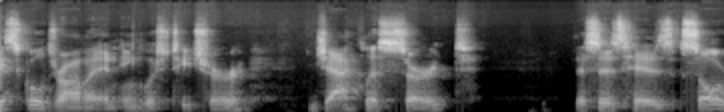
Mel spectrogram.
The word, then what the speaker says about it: Jacques: It's it's spelled Jacques, but he went by Jack.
